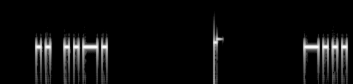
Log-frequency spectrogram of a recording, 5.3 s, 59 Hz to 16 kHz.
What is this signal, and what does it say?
Morse code, heard as a keyed tone, about 17 wpm, 700 Hz. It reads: IF B
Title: Two Letter Words - 17wpm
